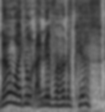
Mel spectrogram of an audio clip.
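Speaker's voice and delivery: high-pitched mock protest; retold teasing denial. Guest teases the rock star, high mock denial. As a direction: pitch it right up, playfully insisting.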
